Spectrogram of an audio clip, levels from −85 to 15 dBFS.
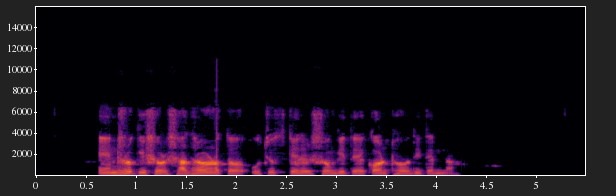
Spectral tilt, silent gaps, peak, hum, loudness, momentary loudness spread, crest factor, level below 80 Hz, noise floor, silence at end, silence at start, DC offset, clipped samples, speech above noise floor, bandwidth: -5 dB/octave; none; -4 dBFS; none; -24 LUFS; 14 LU; 22 dB; -66 dBFS; under -90 dBFS; 1.3 s; 0.6 s; under 0.1%; under 0.1%; over 65 dB; 9.6 kHz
